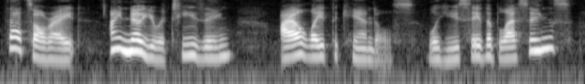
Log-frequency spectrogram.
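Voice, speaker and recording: A woman of medium pitch uses a sing-song, slightly slow delivery to portray a sweet, hard-of-hearing grandmother aged ninety-seven in a storybook reading. Chatty and cheerful, she fusses like an attentive hostess, and the recording has no room sound.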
